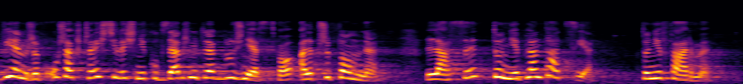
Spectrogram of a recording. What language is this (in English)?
Polish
